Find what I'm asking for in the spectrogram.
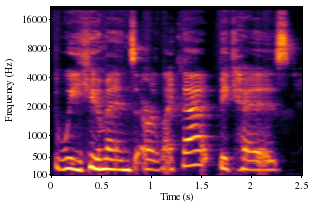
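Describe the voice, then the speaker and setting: A woman's voice: on the high side, slow, dark tone. A woman financial advisor answering interview questions in a reflective way, often adding "you know" and "right?".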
